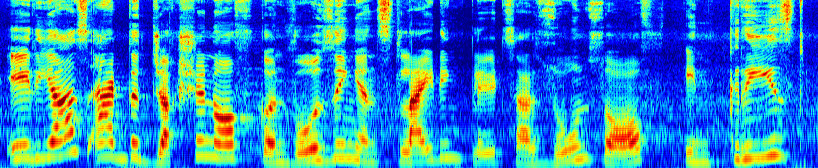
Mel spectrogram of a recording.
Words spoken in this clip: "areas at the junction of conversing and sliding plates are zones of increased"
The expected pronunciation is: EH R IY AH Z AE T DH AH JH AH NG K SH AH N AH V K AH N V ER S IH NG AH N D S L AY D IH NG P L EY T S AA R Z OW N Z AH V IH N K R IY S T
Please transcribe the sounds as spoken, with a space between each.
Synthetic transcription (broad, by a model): EH R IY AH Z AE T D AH JH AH K SH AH N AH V K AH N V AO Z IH NG AH N D S L AY D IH NG P L EY T S AA R Z OW N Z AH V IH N K R IY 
